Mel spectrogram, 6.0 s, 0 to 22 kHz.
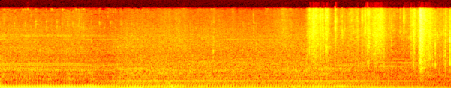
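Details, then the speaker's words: New Trane XR outdoor air conditioner in Fairfax, VA, installed this year replacing a noisy Carrier Tech2000, running after startup: steady low compressor and fan hum, even and smooth, much quieter than the old unit; normal running. "and I actually like it because it's so much quieter than the other one pretty much sounds like a train the noise level of this unit compared previous one"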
